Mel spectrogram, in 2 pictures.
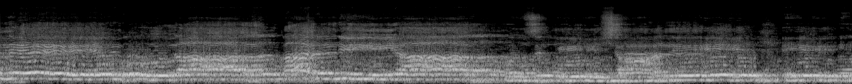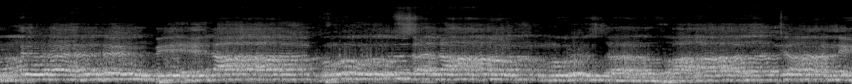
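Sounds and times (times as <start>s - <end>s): man chanting into a microphone: 0.0s - 17.0s.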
